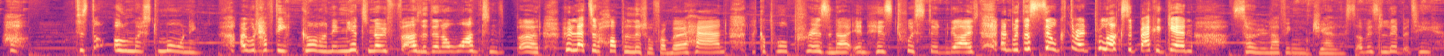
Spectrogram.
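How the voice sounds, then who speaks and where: High, bright, ardent young Juliet. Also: female voice, normal speed, faint music behind. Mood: lovesick. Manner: impassioned, declamatory. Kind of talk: theatrical Shakespeare dramatic reading.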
